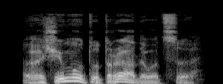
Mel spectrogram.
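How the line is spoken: Ghost's grumble. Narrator (Russian): проворчал призрак

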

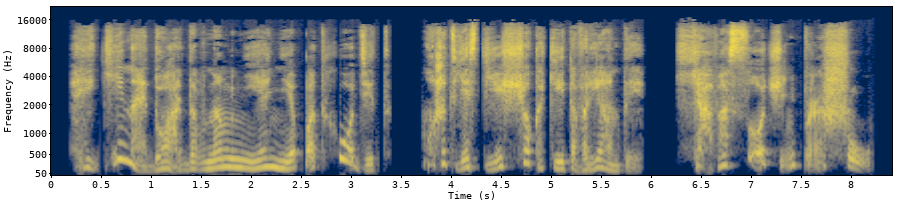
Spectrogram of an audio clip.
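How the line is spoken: Quiet hiss. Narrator (Russian): Шиплю тихо

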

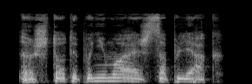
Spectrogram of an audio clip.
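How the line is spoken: Hoarse rasp. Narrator (Russian): прохрипел он

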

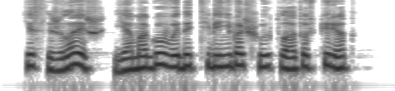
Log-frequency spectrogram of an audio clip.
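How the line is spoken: Cooing. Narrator (Russian): проворковала

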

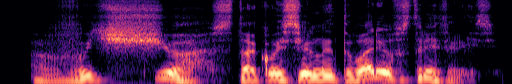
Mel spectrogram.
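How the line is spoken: Drawling. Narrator (Russian): протянул Даня

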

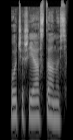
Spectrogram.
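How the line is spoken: Husband's quiet question. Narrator (Russian): тихо спрашивает муж

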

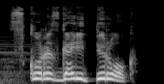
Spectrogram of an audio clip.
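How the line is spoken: Barked from below. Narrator (Russian): рявкнул Ашер откуда-то снизу

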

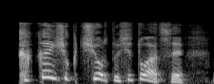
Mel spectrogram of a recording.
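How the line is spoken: Shrill shriek. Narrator (Russian): взвизгнула она

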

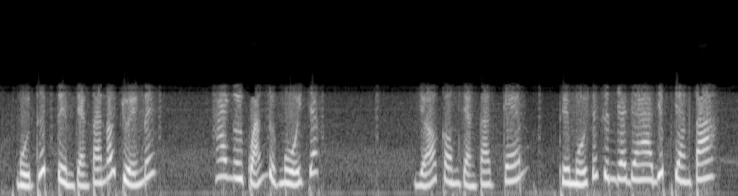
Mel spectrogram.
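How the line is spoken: Snapping irritably. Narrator (Vietnamese): tiếng Quách Phù gắt với huynh đệ họ Võ

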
